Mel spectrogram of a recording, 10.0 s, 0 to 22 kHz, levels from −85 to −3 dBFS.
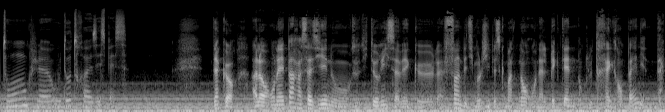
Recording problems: low rumble; loud; throughout; 9 dB below the speech

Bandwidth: 15.5 kHz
